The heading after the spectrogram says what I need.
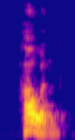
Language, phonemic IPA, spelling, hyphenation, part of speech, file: Dutch, /ˈɦɑu̯ə(n)/, houwen, houwen, verb, Nl-houwen.ogg
- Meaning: 1. to hew 2. pronunciation spelling of houden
